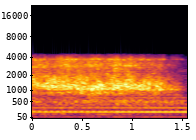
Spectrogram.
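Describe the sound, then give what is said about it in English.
A slow, deep exhale during a breathing exercise: a steady, airy breath of even strength that tapers off at the end, with no one speaking and a faint low hum underneath. “Once again, inhale. Now exhale slowly.”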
